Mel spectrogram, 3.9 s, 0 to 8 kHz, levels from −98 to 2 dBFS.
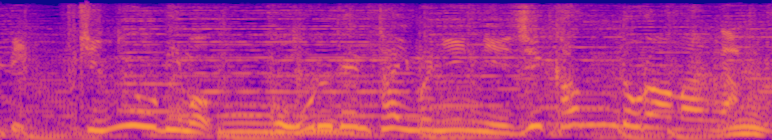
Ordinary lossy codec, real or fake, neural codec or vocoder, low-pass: AAC, 32 kbps; real; none; 7.2 kHz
